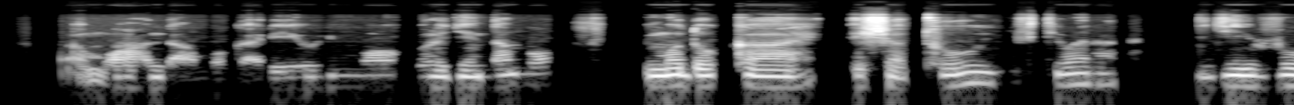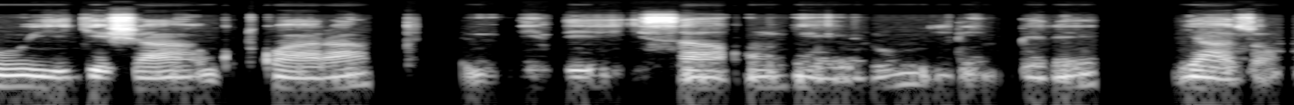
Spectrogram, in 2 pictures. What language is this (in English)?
Kinyarwanda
